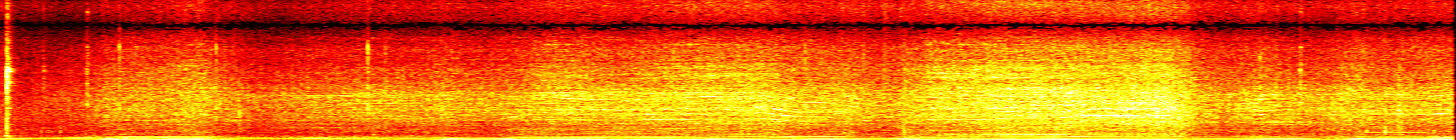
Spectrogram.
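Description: Tyres crunch over snow and rocks.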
